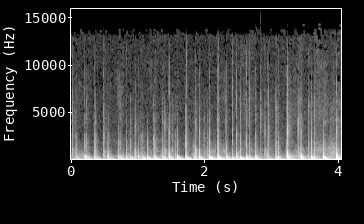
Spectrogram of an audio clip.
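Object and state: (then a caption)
Cork floor. Long painted nails and fingertips tap quickly across a flat, solid cork floor surface. A rapid, uneven run of soft, dull thuds comes through, with low body around 145 Hz and light clicky edges. Each tap dies almost at once with no ring.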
